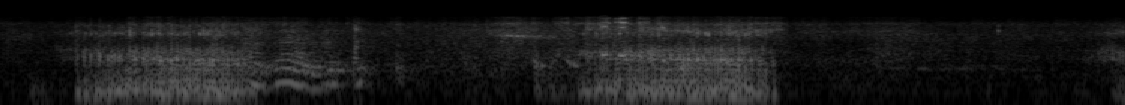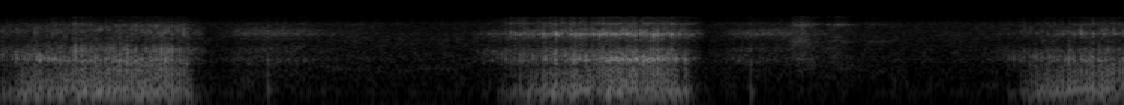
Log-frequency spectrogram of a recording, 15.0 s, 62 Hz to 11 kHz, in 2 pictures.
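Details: Male sleeper ("he's such a good boy") snoring: loud rattling snores on each in-breath about every 3.5 seconds (roughly 17 a minute), with softer out-breaths between; regular snoring.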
